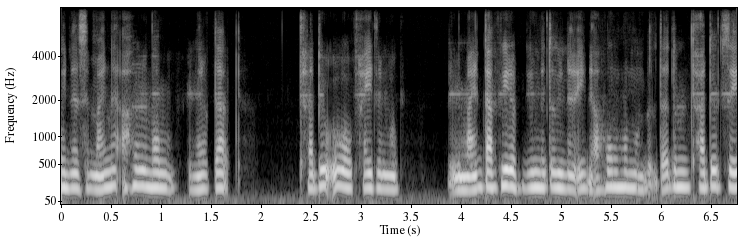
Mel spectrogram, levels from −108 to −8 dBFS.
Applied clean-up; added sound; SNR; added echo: neural diffusion model UNIVERSE++.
